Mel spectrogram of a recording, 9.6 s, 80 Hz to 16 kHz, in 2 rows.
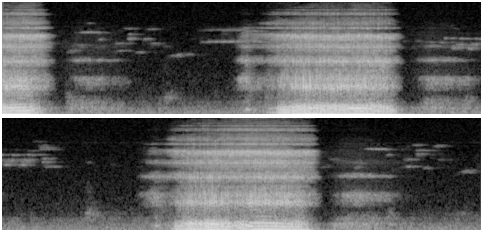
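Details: Adult recording themselves while sleeping with a Zoom H5 recorder: loud, rough, low rattling snores about every four seconds, roughly 16 a minute, quiet breathing and faint chirps between: snoring.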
